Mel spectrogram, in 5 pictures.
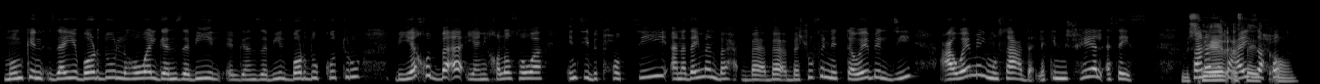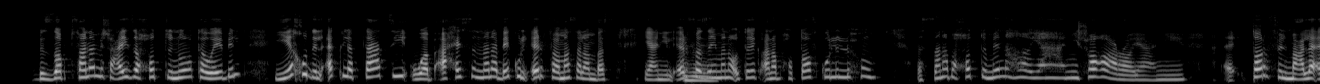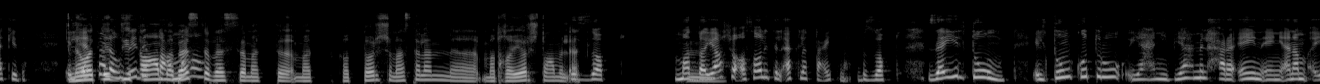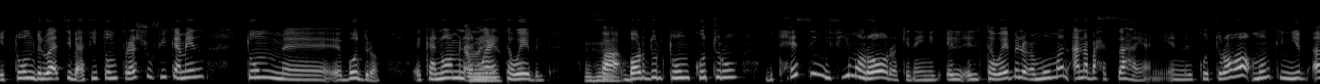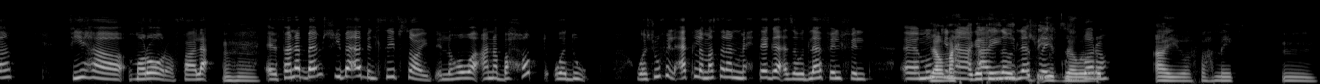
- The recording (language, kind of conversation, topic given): Arabic, podcast, إيه أسرار البهارات اللي بتغيّر طعم الأكلة؟
- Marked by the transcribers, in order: in English: "فريش"; in English: "بالSafe side"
